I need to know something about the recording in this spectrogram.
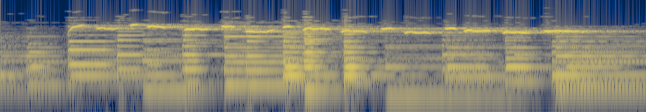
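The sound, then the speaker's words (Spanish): A person whistles a lilting tango melody in a clear, steady tone, carried over a full band accompaniment with bass and rhythmic chords, no voices singing. “Me paro en aquella esquina, cueste tanguite me pongo a chiflar.”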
